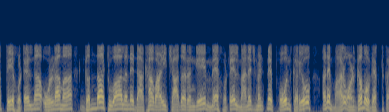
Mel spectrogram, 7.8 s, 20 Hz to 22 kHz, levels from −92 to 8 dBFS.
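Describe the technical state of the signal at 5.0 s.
At 4.99 s a bit error spike occurs: a flipped bit in memory or on a digital link throws about three consecutive samples off by a power of two before they snap back. The result is one sharp, broadband tick unrelated to the speech, just before "ફોન કર્યો અને".

Underneath, the speech is narrowband and grainy, with nothing above 4.5 kHz. This is likely heavy Opus compression in its CELT mode at a very low rate, consistent with about 12 kbps, which narrows the bandwidth and roughens tones.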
